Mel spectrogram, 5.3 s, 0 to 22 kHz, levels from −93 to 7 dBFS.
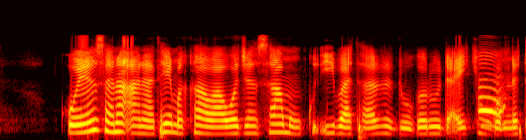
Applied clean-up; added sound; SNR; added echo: none; none; none; none.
